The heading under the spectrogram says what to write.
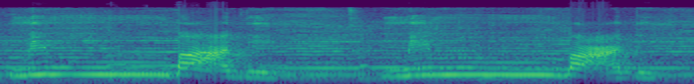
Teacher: Hukum bacaan disebut dengan iqlab, yakni apabila nun sukun atau tanwin bertemu dengan huruf ba, maka cara membacanya adalah menyuarakan huruf nun sukun atau tanwin menjadi suara mim dengan merapatkan 2 bibir serta mendengung. Huruf iqlab cuman satu, yaitu ba.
